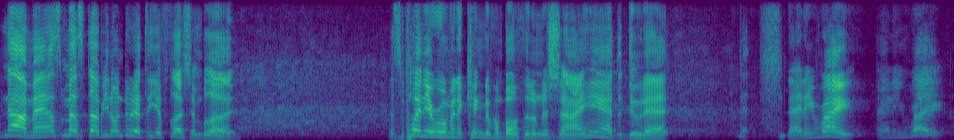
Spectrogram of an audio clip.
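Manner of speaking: hammed-up upset lament; mock tearful rant. Tearful ranting about Scar.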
